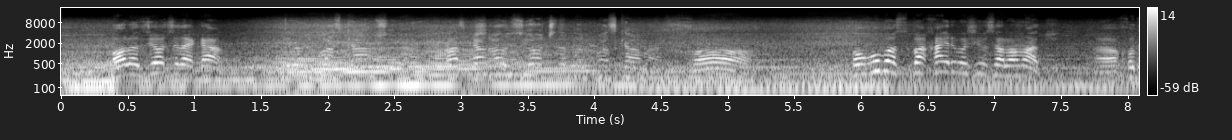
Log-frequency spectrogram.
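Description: A man talking in the street, with a motor vehicle's engine running close by for the first few seconds as traffic passes.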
